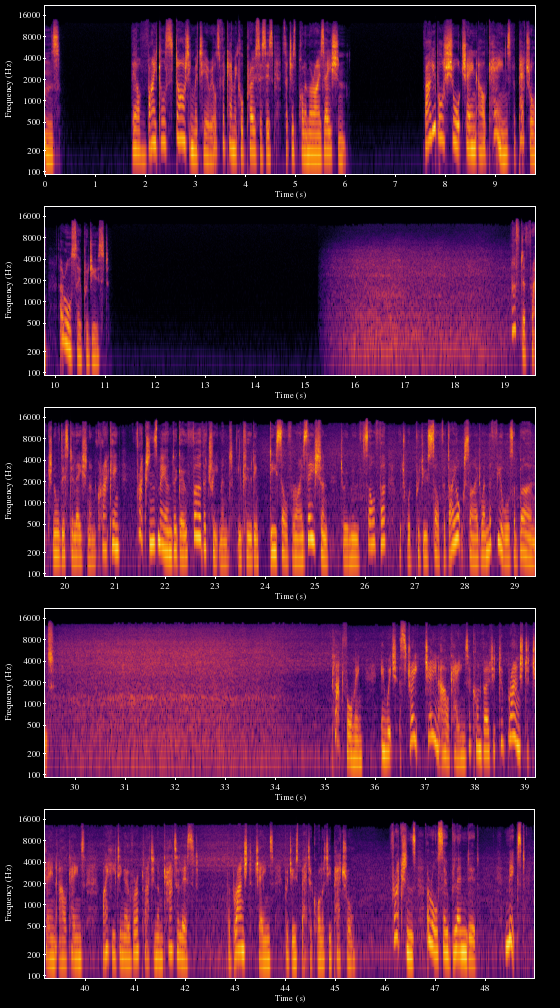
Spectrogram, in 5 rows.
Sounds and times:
Speech: 0.0 - 0.4, 1.7 - 6.1, 7.6 - 11.1, 19.2 - 29.6, 35.1 - 42.3, 42.9 - 45.4, 46.1 - 48.9.

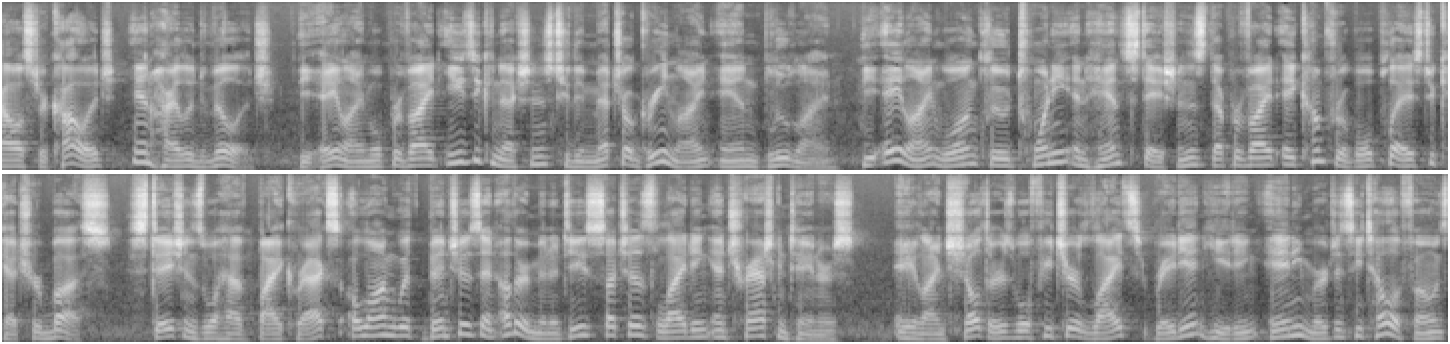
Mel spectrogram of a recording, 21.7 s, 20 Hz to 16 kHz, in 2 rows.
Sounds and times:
Speech: 0.0 - 21.6.

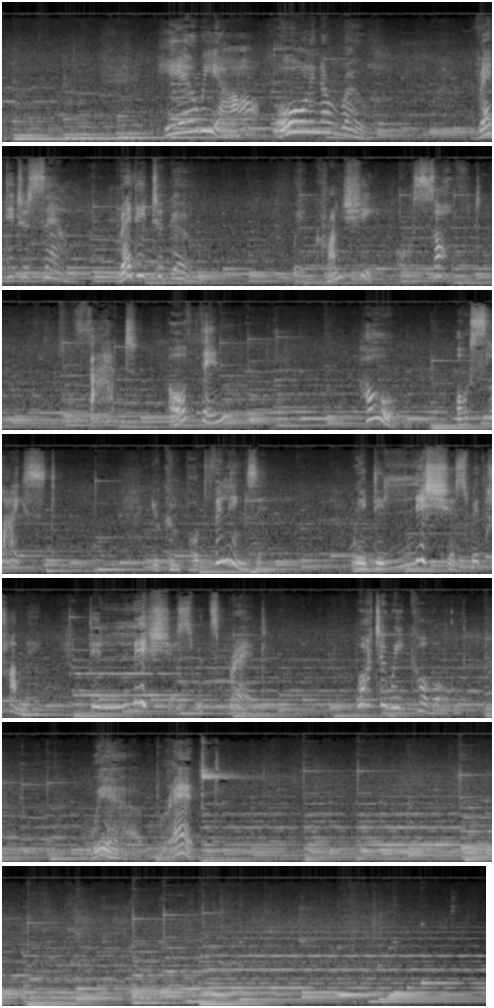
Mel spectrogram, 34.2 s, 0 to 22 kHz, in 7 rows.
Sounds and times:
Music: 0.0 - 34.2
Speech: 1.6 - 3.7, 4.7 - 6.9, 7.8 - 9.7, 10.4 - 12.1, 13.4 - 15.2, 16.2 - 17.4, 18.2 - 22.2, 23.2 - 24.2, 25.3 - 26.7.

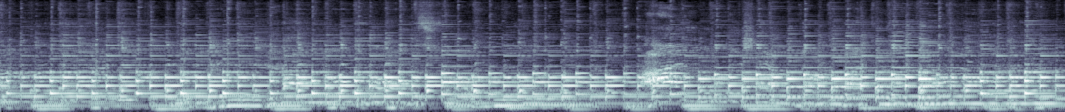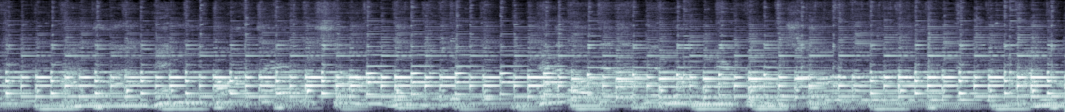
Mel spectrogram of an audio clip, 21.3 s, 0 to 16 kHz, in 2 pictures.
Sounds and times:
Banjo: 0.0 - 21.3
Bluegrass: 0.0 - 21.3
Guitar: 0.0 - 21.3.

